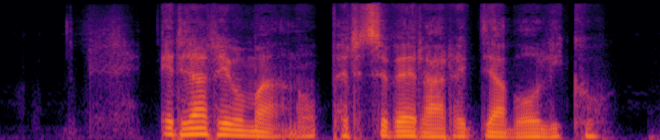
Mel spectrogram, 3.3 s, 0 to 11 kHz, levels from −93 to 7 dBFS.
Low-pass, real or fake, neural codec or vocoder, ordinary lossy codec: 9.9 kHz; fake; codec, 16 kHz in and 24 kHz out, 0.6 kbps, FocalCodec, streaming, 2048 codes; MP3, 64 kbps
